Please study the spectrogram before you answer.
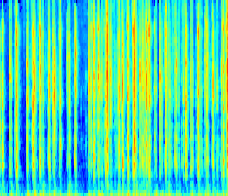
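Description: Fingertips type steadily on a full-size bamboo keyboard with wooden keycaps. Each keystroke makes a short, dry clack with a bright edge and a soft low thump, dying away almost at once. The strokes come in a quick, uneven run of overlapping taps.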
